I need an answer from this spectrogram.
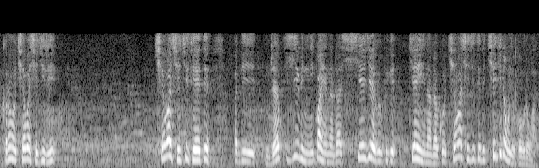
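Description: A man with a high-pitched voice talks casually, circling back over the same phrases with many fillers. The sound is dull and lo-fi, like an old home recording. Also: expressive, fairly quick. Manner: rambling, repetitive, many fillers. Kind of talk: casual chat.

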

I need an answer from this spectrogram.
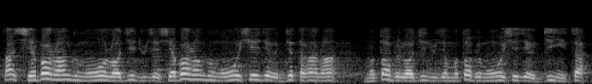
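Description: A man with a high-pitched voice talks casually, circling back over the same phrases with many fillers. The sound is dull and lo-fi, like an old home recording. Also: fairly even intonation, quick pace. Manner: rambling, repetitive, many fillers. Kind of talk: casual chat.

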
